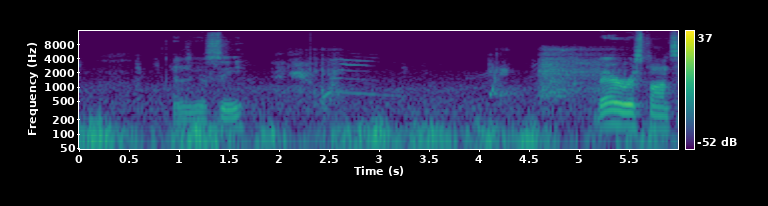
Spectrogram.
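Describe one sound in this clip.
Cartoon birds squawk through a small tablet speaker.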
